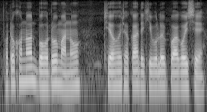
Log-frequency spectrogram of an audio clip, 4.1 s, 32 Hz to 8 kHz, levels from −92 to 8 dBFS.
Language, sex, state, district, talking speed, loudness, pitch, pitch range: Assamese, male, Assam, Hailakandi, 145 wpm, -18 LUFS, 115 Hz, 110-125 Hz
